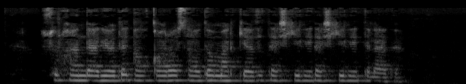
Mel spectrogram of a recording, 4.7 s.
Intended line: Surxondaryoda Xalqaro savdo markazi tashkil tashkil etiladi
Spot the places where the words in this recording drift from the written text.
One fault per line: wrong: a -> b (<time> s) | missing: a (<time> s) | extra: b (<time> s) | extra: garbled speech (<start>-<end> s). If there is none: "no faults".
no faults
